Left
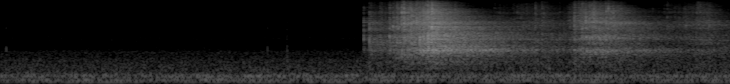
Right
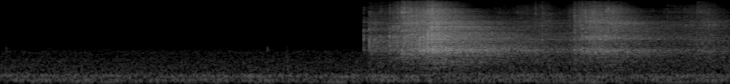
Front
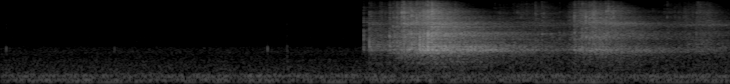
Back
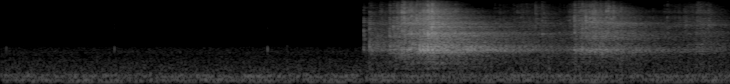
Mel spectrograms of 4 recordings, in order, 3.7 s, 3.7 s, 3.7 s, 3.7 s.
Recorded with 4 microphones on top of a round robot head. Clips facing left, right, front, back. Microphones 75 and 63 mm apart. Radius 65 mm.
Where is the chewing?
125° left, 1.6 m.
